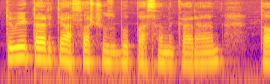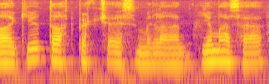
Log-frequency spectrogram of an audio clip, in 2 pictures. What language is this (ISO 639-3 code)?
kas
